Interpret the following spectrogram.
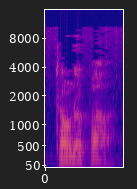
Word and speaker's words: Tonopah: So, how long were you there at, how do you pronounce that name again? Tonopah? Tonopah.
